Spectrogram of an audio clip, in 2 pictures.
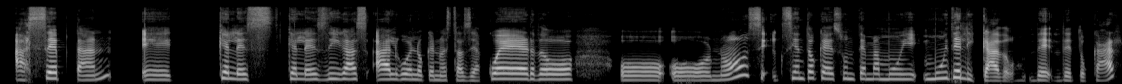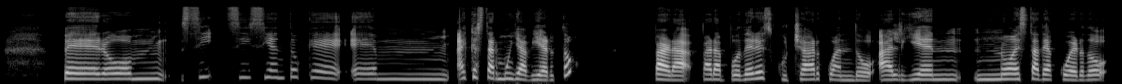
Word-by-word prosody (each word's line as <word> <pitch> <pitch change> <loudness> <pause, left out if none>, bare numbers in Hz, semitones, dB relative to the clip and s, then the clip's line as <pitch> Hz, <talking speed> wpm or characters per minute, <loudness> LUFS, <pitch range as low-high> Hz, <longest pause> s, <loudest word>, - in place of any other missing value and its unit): aceptan, 275 - +3 0.4
eh, 215 -1 +1 0.4
que 285 - +2
les 240 -2 +1
que 260 - -1
les 235 -2 -2
digas 255 -1 0
algo 235 +1 +3
en 230 - -4
lo 215 - -4
que 205 - -6
no 200 - -7
estás 185 -2 -5
de 180 - -5
acuerdo, 245 +1 +4 0.4
o 200 -1 -3
o 195 0 -4
¿no? 215 - -1
Si - - +2 0.2
siento 290 0 -2
que 275 -3 0
es 255 - -5
un 260 -2 -7
tema 250 -2 -4
muy 240 0 -4
muy 265 +5 -4
delicado 235 - +3
de 195 +2 +2
de 185 -1 -5
tocar, - - -2 0.7
pero, 255 -1 +2
mm, 255 0 -6 0.2
sí 350 +3 -9
sí 325 0 -11
siento 330 +1 -9
que, 290 -4 -3
em, 245 -1 -7
hay 280 - +5
que - - -2
estar 280 -4 +3
muy 260 0 -3
abierto 215 - +1 0.8
para 215 -4 +7
para 235 -1 +2
poder 235 +4 -1
escuchar 235 -3 0
cuando 200 -4 -4
alguien 225 +1 +1
no 230 +2 0
está 245 0 +2
de 235 - +1
acuerdo 220 -1 -1
240 Hz, 140 wpm, -24 LUFS, 215-255 Hz, 0.8 s, para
